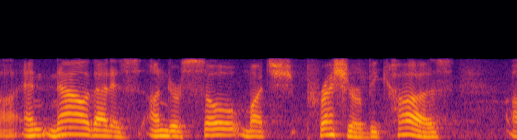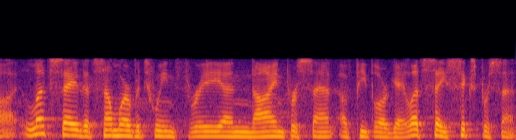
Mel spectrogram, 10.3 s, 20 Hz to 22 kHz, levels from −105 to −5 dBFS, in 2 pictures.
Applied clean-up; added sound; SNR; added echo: none; none; none; none.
